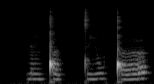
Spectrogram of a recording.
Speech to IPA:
ɽ ĩ ǃ ə tː i w ǃ ə

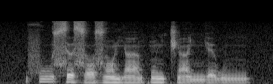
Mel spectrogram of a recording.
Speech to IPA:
f u˦ s ə˦˨ z ɔ˨ z ɔ̃˧ j ã˨ kʷ ĩ˧ t͡ʃ ã˨ ɲ ɛ˨ w ĩ˨

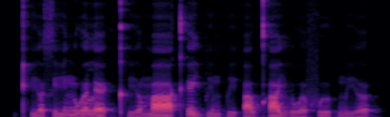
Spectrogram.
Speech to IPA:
kʰ i˧˩ ə̯ s iː˧˥ n u˧˥ ə̯ l ɛː˧˩ k̚ t̪ʰ i˩ ə̯ m aː˥˨ kʰ e˥˨ j p i˧˩ m p i˩˧ ʔ a˩ w kʰ a˥˨ j l u˩ ə̯ f ɯː˥˨ k̚ m i˧˩ ə̯

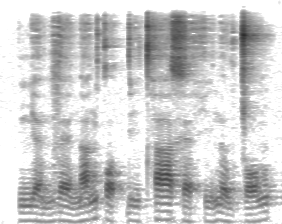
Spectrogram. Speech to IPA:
ɲ ɛ˨˩˨ m v ɛ˨˩ n a˧˥ n k ɔ˨˩ t̚ ɗ i˨˩ t̪ʰ aː˧ x ɛ˨˩ h i˨˩˦ n ə˨˩ w c ɔ˧˥ ŋ

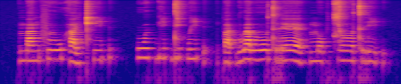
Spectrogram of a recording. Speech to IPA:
m a˦˥ ŋ f ɯː˦˥ w h a˩˦ j kʰ i˦˥ ʔ | w ɯ˥˩ k̚ j i˥˩ t̚ d i˥˩ t̚ w i˥˩ ʔ | p a˨˩ k̚ l u˥˩ a̯ w oː˥˩ t r ɛː˥˩ | m o˨˩ k̚ t͡ɕ ɤː˧ t r i˨˩ ʔ

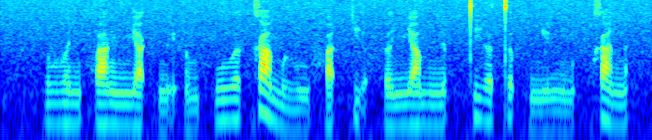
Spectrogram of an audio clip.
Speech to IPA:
v ə˧ n f a˧ ŋ ɲ a˨˩ k̚ m ḛ˧˨ ʔ ə˨˦ m h w u˨˦ ə̯ k a˨˩ m ɣ u˧˩ f a˦˥ t̚ ʔ ḭ˧˨ ə̯ h əː˧ ɲ a˧ m n ə˦˥ p̚ t̪ i˨˦ ə̯ t̪ ə˨˩ p̚ ɲ e˨˩ ŋ m ə˦˥ p̚ x a˨˦ n

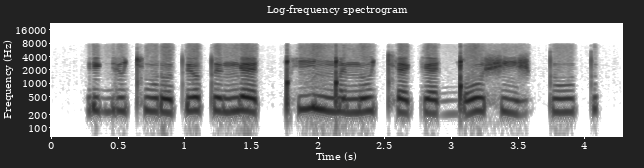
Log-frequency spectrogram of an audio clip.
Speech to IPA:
ɾʲ ɘ ɡʲ o cʰ u ɾ ʊ t ɾʲ ɔ t ɘ ŋ ɛ ǃʰ i ŋ͡ǃ ɘ n ʊ cʰ ɛ k ɛ ɡ͡ǃ o ʃ i ʒ t u t

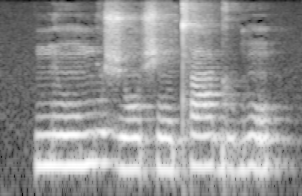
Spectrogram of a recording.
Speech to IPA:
mʲ ũː mʲ o ʒ õ ʃ ẽ cʰ aː ɡ ɯ b ũː

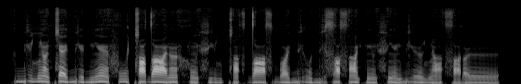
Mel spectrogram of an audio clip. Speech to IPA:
bʲ ə˧˥˧ ʎ ɐ̃˦˨ c ɛ˦˨ bʲ œ˦˨ bʲ ɛ̃ː˧˥˧ f u˧˥˧ c ɐ˦˨ dˤ ɛː˦˨ ɾ œ̃˦˨ h ũ˨˩ fʲ ø˨˩ ʎ c ɐ̃˨˩ sˤ dˤ ɛː˦˨ sˤ b ø˦˨ bʲ uː˦˨ bʲ ə˨˩ z ə˧˥˧ sˤ ɐ̃˧˥˧ pʲ ũ˨˩ fʲ ɛ̃˦˨ bʲ øː˦˨ ʎ ɛ̃˨˩ sˤ ɐ˨˩ ɾ øː˦˨

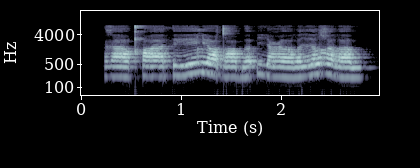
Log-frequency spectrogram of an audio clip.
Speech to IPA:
ɣ aː qʰ aː θ eː l eː dˤ ɐː b ɐ ʔ iː ʕ ɐː lˠ iː lˠ ʁ e lˠ a w

